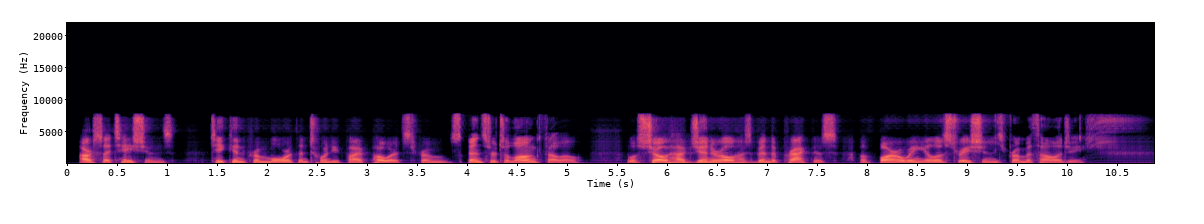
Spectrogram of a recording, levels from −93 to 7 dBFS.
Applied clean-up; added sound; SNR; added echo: neural mask model DeepFilterNet 3.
